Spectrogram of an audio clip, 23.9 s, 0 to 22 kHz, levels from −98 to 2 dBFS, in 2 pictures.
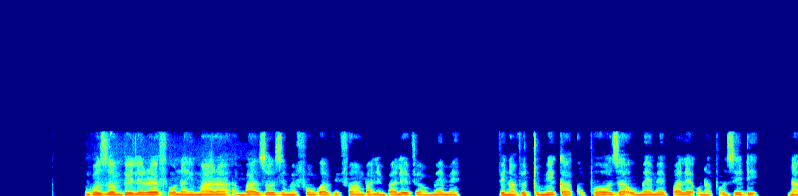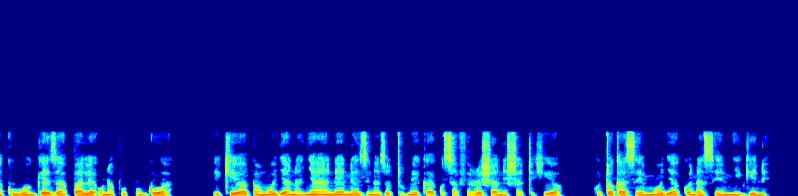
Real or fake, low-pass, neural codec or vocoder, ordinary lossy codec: real; 7.2 kHz; none; MP3, 64 kbps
